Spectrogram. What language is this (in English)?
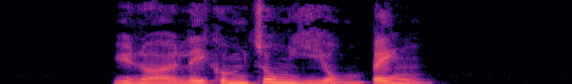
Cantonese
